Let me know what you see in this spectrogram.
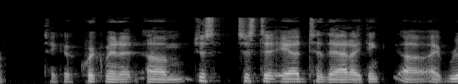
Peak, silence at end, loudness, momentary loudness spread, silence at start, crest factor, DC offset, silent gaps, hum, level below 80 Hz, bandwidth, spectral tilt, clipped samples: -6 dBFS; 0 s; -24 LUFS; 9 LU; 0 s; 20 dB; under 0.1%; none; none; -62 dBFS; 9.6 kHz; -3.5 dB/octave; under 0.1%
